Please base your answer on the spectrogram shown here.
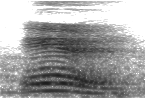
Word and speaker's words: heir: Heir, heiress. This is for heir. H is silent.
